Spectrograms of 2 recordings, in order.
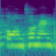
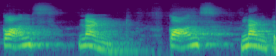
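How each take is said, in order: First: कॉन्सोनेंट with a full "o" in the middle; wrong pronunciation. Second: कॉन्सनेंट slowly, split as "cons - nant"; correct pronunciation. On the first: Teacher showing students how not to say consonant, wrong pronunciation. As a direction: say कॉन्सोनेंट as "con-so-nent", run together. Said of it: "इसे कॉन्सोनेंट नहीं बोलते". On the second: Teacher modelling consonant for learners, slow correct pronunciation. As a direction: say कॉन्सनेंट without the middle "o", slow and broken in two. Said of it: "इसे बोलेंगे हम". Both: Shown as a demonstration.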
